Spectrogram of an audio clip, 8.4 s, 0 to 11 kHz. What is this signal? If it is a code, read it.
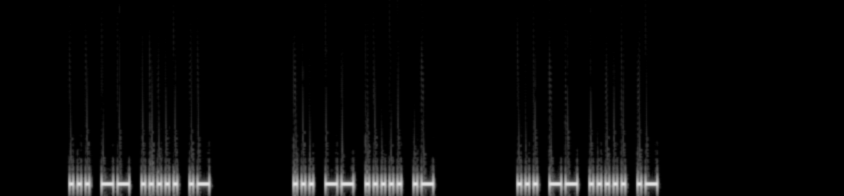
Morse code, heard as a keyed tone, about 30 wpm, 700 Hz. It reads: SM5A SM5A SM5A
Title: DXCC-100 Call Signs - 4 Characters - Repeated 3x - 30wpm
